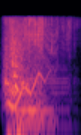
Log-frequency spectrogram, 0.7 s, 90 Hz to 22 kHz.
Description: jess_throw_01.wav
